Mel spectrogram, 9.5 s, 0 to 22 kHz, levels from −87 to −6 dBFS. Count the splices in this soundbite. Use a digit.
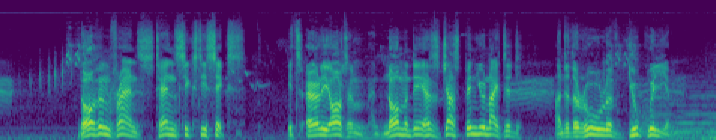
1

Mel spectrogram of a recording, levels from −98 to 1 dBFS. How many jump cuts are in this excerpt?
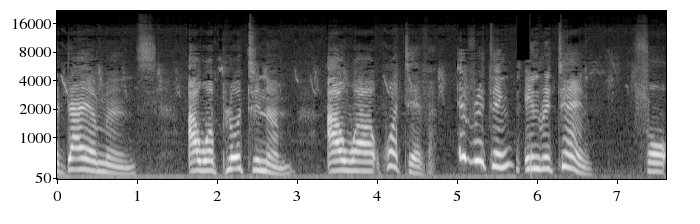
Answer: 1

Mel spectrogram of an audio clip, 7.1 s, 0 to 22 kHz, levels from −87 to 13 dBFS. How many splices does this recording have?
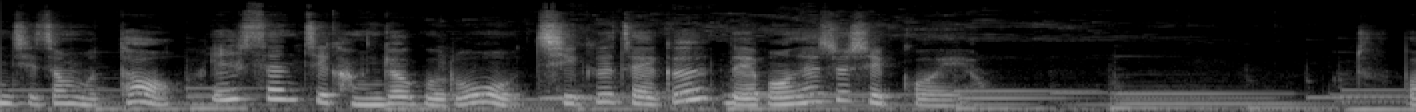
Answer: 1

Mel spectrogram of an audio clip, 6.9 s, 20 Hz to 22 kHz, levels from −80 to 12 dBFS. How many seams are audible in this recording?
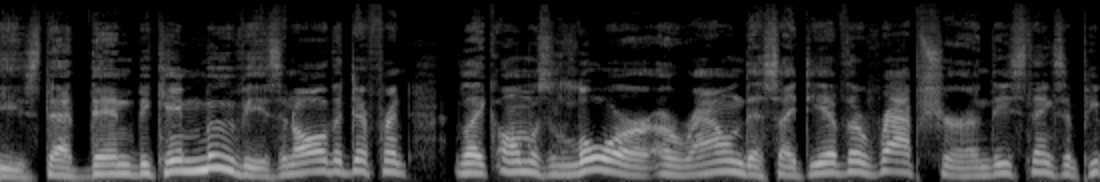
1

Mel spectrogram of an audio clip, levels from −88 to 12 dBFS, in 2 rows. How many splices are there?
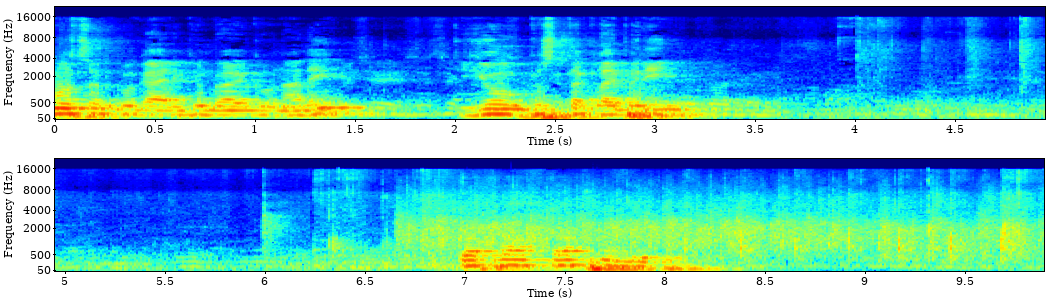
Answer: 1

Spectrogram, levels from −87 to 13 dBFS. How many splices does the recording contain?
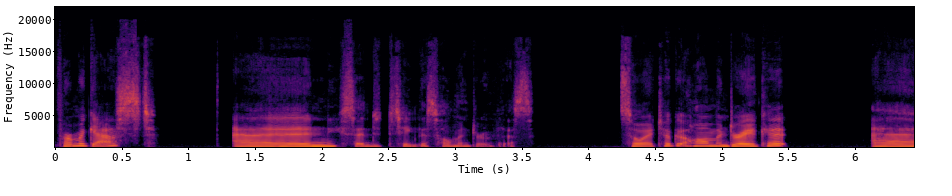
1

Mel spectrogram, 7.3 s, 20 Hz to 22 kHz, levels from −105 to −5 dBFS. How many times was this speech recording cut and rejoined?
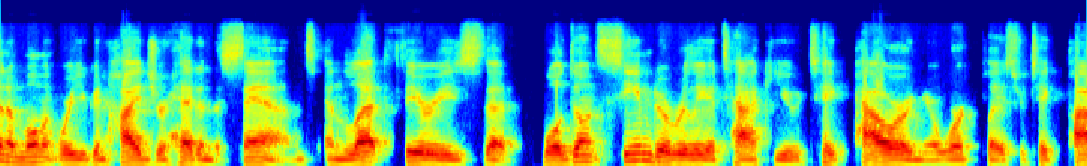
1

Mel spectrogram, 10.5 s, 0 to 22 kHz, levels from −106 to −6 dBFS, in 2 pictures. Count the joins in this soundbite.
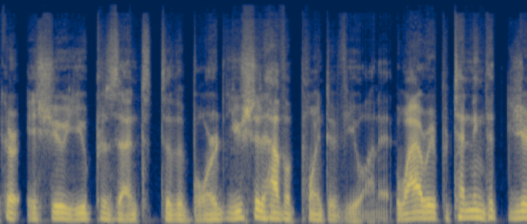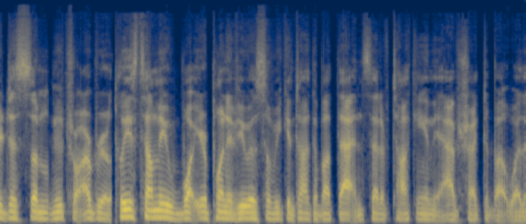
2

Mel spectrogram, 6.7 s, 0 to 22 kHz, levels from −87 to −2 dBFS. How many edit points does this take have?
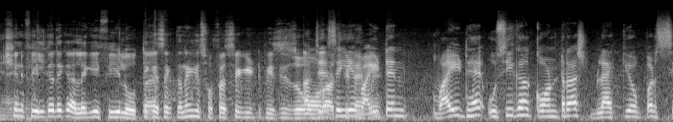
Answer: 1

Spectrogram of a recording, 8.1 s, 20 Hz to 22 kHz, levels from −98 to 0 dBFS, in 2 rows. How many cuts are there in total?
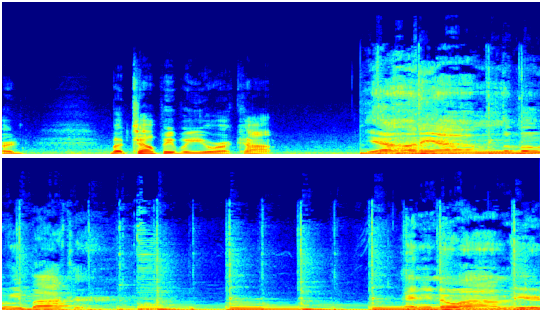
1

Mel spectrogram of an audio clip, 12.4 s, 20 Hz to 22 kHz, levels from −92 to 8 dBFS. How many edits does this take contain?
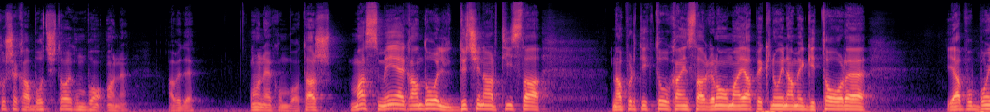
0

